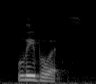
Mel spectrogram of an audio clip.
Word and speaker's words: Lebowitz: Is it Lebowitz? – Lebowitz. Thank you.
